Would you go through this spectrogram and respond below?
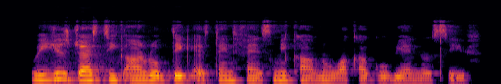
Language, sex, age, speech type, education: Nigerian Pidgin, female, 15-29, spontaneous, tertiary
